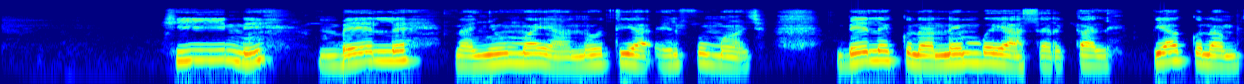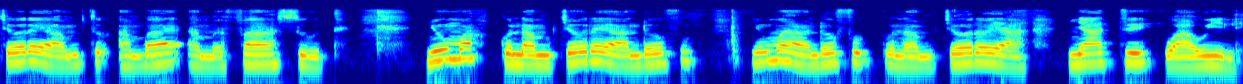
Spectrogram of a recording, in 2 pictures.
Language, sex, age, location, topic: Swahili, male, 18-24, Nakuru, finance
